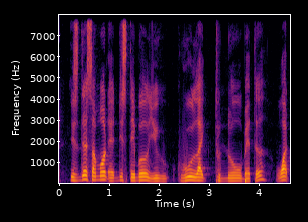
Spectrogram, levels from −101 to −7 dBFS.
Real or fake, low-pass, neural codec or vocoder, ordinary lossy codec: real; none; none; none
